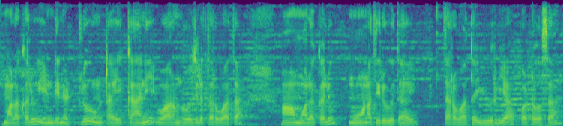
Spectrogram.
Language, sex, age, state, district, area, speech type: Telugu, male, 45-60, Andhra Pradesh, Kakinada, urban, spontaneous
